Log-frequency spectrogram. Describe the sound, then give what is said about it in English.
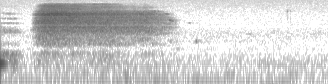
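A single deep inhale, airy and hissing, drawn steadily for over a second before trailing off into near silence, as part of a paced relaxation breathing exercise. “Keep breathing. In.”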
